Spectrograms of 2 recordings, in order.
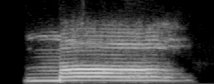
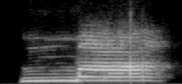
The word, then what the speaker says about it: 猫: 猫猫猫。对了，非常好，千万别读成妈，好吗？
